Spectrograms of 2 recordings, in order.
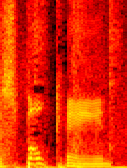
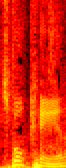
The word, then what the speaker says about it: Spokane: you absolutely we're going to go back to Spokane Spokane how do you say it Spokane Spokane yeah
